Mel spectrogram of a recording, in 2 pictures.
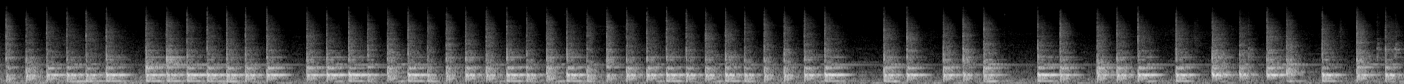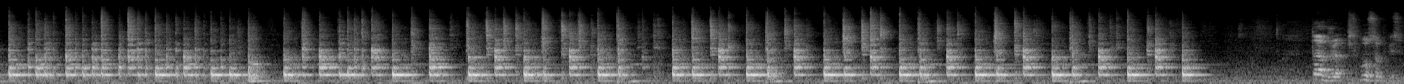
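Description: A Cajudoo, a clay udu pot with a thin plywood playing head, hand-played in a fast, continuous rhythm. Dense finger strokes on the wooden head ring at one steady pitch, while deep bass tones come and go as the pot's hole is opened and closed to change its tone. The playing stops about 26 seconds in.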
